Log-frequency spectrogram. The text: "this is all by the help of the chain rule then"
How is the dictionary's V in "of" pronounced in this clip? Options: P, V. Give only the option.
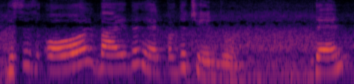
V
